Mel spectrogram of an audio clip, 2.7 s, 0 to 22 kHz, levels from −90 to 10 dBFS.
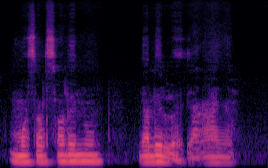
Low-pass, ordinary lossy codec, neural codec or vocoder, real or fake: none; none; codec, 44.1 kHz, 7.8 kbps, Pupu-Codec; fake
